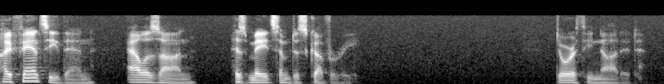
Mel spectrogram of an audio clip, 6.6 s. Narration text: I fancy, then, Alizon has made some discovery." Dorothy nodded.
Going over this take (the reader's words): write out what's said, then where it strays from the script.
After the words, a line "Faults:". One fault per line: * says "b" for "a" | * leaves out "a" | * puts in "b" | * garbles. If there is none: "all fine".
I fancy, then, Alizon has made some discovery." Dorothy nodded.
Faults:
all fine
